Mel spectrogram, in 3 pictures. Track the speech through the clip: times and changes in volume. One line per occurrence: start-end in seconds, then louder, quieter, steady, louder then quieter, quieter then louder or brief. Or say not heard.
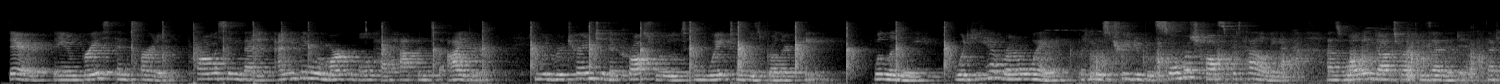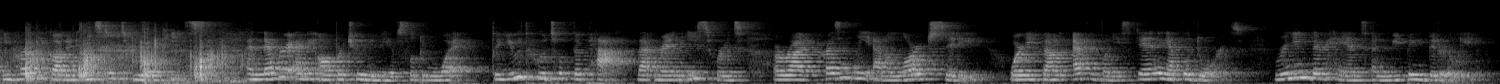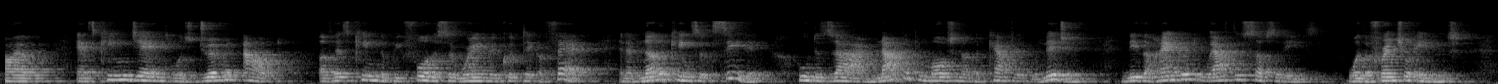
0.1-44.9 steady.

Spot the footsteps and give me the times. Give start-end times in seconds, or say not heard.
10.4-17.6.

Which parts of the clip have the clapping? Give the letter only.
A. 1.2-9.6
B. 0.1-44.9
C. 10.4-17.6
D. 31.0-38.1
A.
